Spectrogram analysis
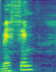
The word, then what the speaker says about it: Ruthin: I'm going to put that in the title tonight of this one cuz it's it's it's it's pronounced riffing cuz the user e something he told me roofing.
